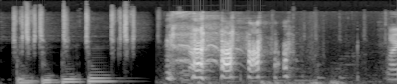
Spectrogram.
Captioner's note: laugh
